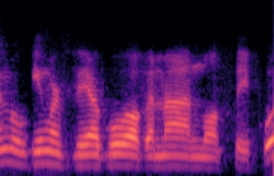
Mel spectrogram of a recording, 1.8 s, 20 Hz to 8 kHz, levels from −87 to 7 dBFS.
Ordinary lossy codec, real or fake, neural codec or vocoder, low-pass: AAC, 32 kbps; fake; codec, 16 kHz, 1 kbps, X-Codec, HuBERT features, trained on balanced general audio; 7.2 kHz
